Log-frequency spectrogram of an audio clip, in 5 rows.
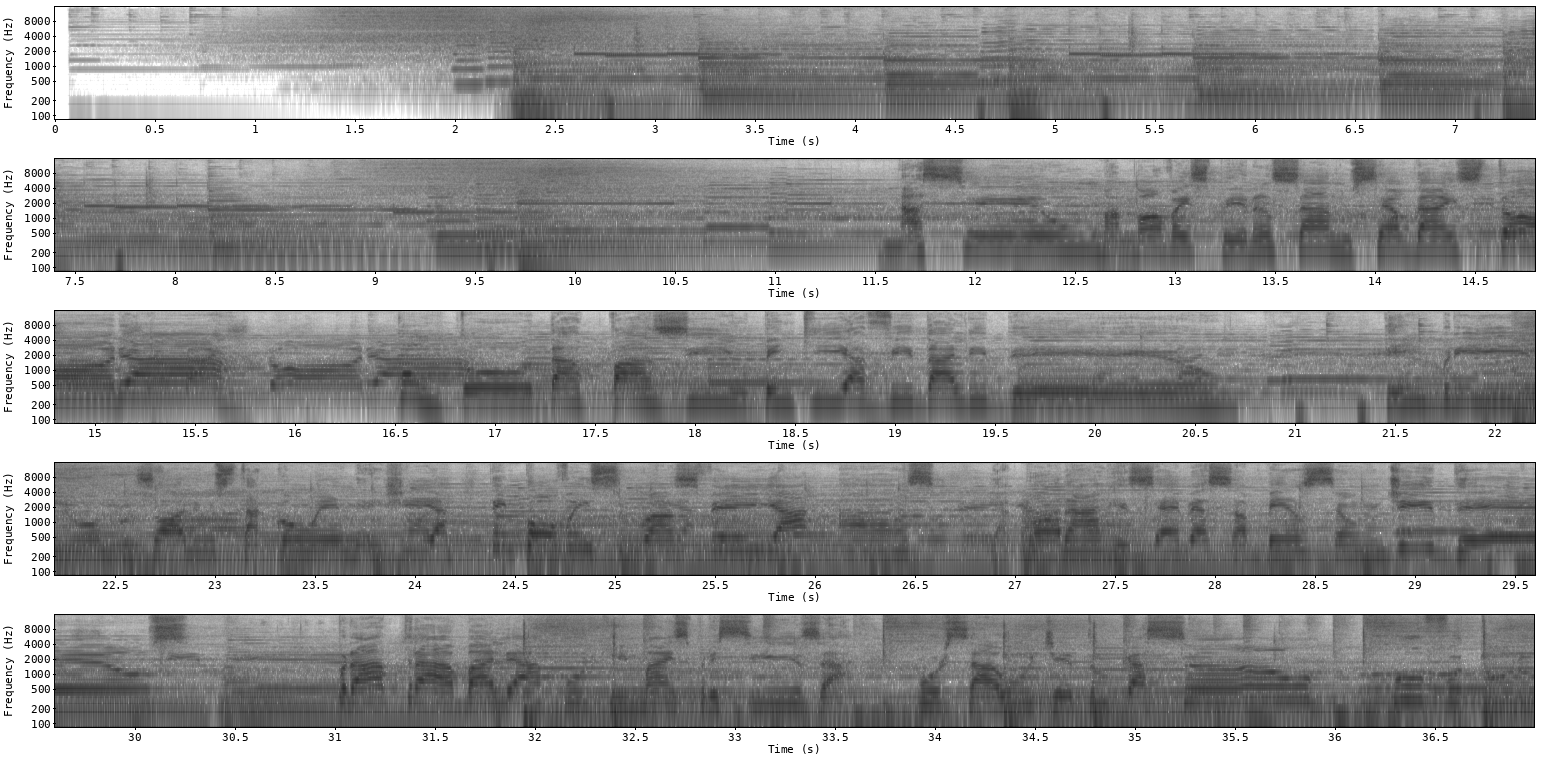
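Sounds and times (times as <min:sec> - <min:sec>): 
jingle: 0:00.0 - 0:36.9.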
